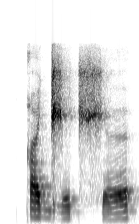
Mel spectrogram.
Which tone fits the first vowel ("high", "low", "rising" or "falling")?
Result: high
